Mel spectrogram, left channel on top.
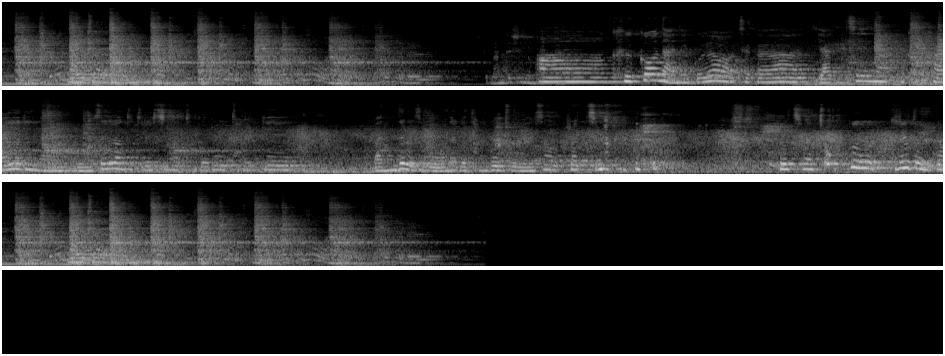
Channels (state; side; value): drops out; right; at 4.8 s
